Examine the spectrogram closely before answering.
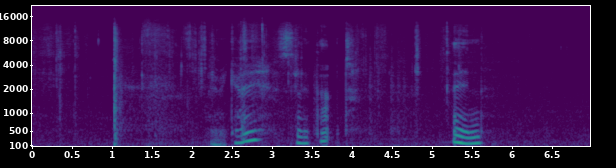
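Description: Stiff paper rustles as it is handled.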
